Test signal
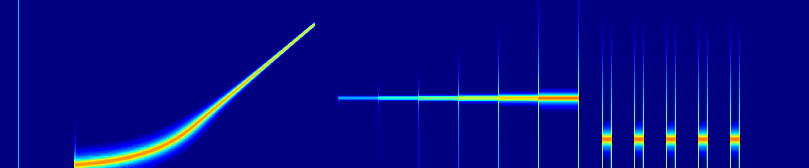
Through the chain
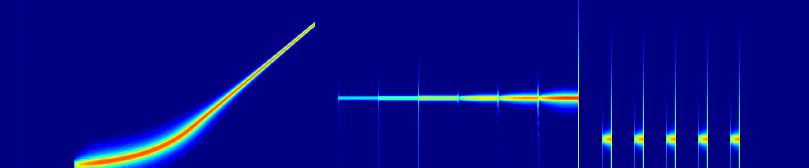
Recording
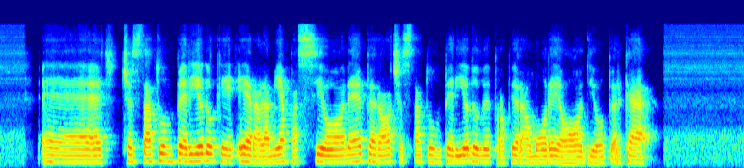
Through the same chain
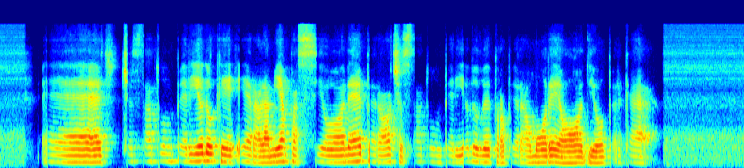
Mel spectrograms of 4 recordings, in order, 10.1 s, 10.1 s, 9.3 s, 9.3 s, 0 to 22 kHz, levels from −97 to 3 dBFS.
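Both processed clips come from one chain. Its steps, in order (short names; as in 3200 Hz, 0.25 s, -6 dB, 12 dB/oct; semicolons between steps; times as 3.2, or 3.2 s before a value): auto swell 0.32 s; gain +6.5 dB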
